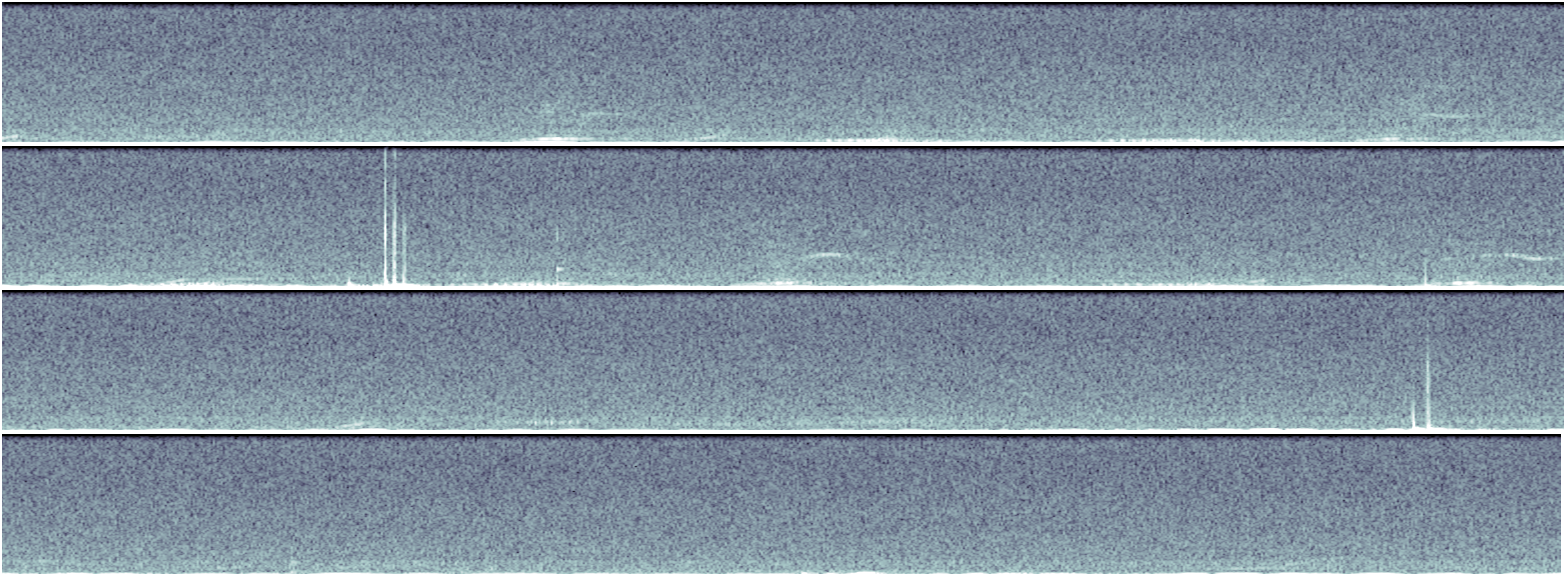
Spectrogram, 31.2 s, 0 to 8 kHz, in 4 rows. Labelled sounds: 2.9	3.2	humpback whale, 1.4 to 1.7 kHz
7.1	7.4	humpback whale, 1.4 to 1.6 kHz
11.8	12.1	humpback whale, 1.6 to 1.9 kHz
15.2	15.6	humpback whale, 1.5 to 1.9 kHz

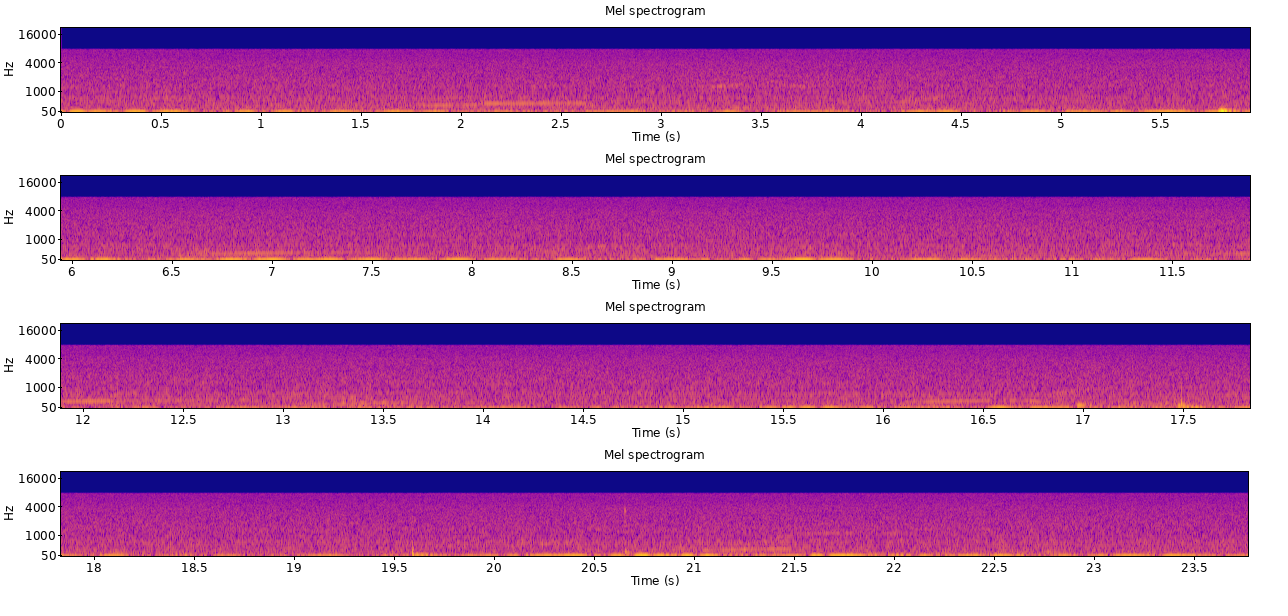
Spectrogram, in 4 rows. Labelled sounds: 22.5	22.8	humpback whale, 1.0 to 1.2 kHz

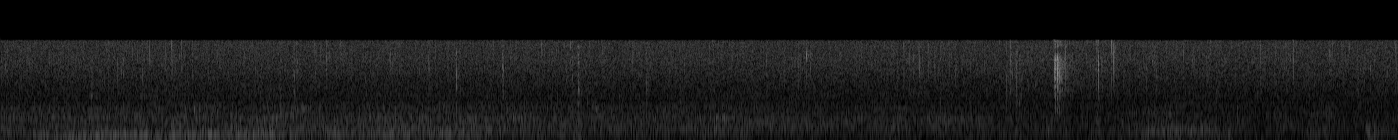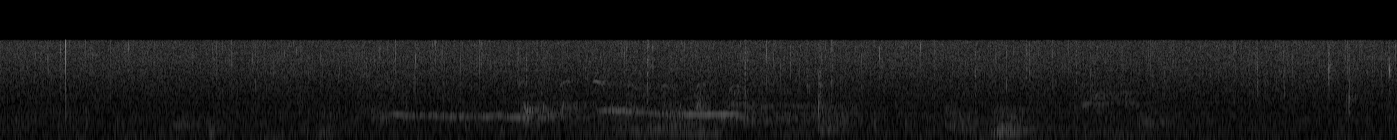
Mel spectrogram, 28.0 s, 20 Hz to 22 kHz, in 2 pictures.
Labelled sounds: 19.9	20.3	humpback whale, 0.78 to 2.4 kHz
24.8	25.1	humpback whale, 0.91 to 1.6 kHz

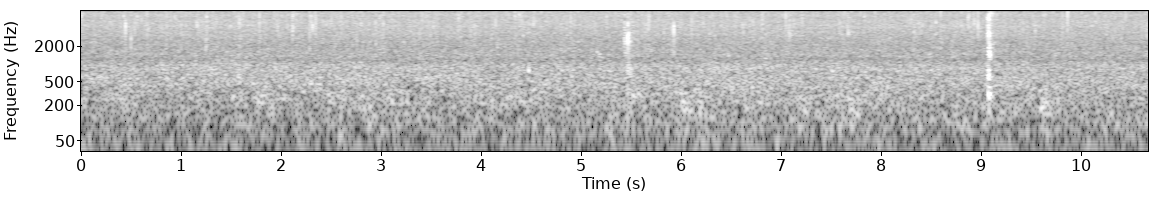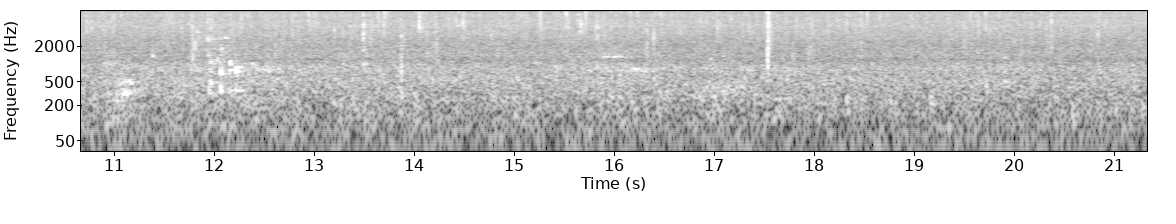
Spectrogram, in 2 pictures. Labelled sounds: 15.9	16.2	humpback whale, 1.2 to 1.4 kHz

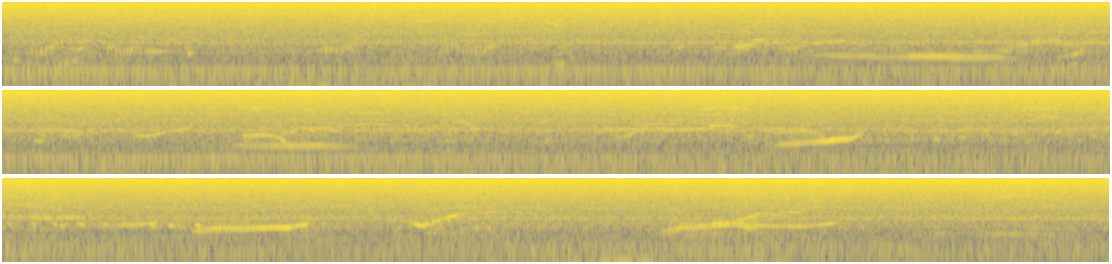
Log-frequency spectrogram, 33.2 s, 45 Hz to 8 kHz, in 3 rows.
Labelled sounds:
14.5	14.9	humpback whale, 1.8 to 2.0 kHz
15.6	15.8	humpback whale, 0.83 to 1.2 kHz
17.5	17.7	humpback whale, 0.86 to 0.99 kHz
18.1	18.5	humpback whale, 0.80 to 2.8 kHz
27.0	27.2	humpback whale, 0.93 to 1.0 kHz
29.6	30.2	humpback whale, 0.80 to 1.0 kHz

